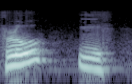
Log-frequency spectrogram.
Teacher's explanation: Fluir, o I, o U se afasta do I, hiato.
